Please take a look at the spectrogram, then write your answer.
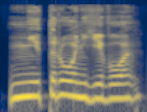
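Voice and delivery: a touch of an alien, possessed voice; someone else's voice. A narrator's reading. Кэт blocking Бон's attack, slow forceful voice not her own. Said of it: "чужим голосом сказала она".

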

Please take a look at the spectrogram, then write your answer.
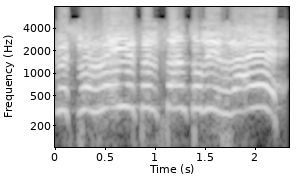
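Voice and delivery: loud, high, slow war cry; grito de guerra. Shown as a demonstration. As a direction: lead the army in a slow shout. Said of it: "griten otra vez". (grito de guerra fuerte y lento)

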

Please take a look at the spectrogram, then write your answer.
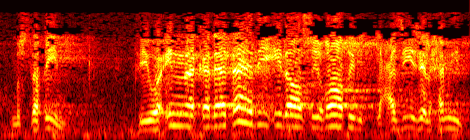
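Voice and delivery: usual speaking voice

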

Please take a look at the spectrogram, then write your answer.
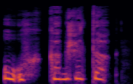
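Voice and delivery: high, drawn-out wail of pain; pained howl. A narrator's reading. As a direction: howl it like a wounded she-wolf. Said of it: "взвыла раненой волчицей".

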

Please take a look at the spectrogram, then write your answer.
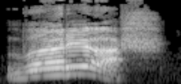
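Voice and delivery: put-on loud accusing drunk; drunken shout. A narrator's reading. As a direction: bark it at the boy. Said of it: "Пьяный погрозил ему пальцем".

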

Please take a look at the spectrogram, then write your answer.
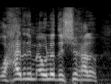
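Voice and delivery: fast parroted prayer echo; repeated prayer. Retold or imitated. Samara repeating the sheikh's dictated prayer, quick echo. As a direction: hurry the supplication back, obediently. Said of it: "وسمارة يقول".

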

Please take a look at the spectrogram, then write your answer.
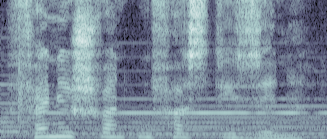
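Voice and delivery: usual speaking voice

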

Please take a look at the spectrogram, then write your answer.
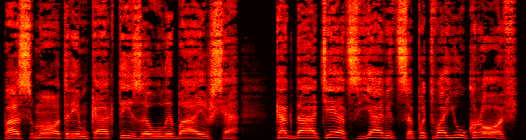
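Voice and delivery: high, slow menacing creature voice; gloating threat; threatening forest spirit. A narrator's reading. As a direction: warn her with relish.

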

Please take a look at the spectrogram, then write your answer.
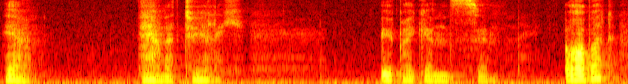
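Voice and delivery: slow hushed whisper; whispering slowly, voice almost gone. Acted. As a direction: drop to a breathy whisper before the hard question. Hushed before confronting Robert.

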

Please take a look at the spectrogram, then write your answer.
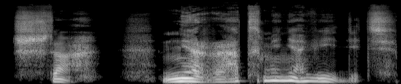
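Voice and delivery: slow hissing shadow voice; creeping nightmare whisper. Acted. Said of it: "прошипела тень".

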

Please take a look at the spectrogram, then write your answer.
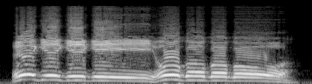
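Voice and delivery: long drawn-out far-off call, loud and high; distant halloo. A narrator's reading. A man calling to the children from far off, drawn-out halloo. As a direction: halloo across the forest. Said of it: "донёсся далёкий-далёкий крик".

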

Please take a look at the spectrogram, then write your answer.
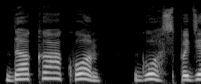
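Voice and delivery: usual speaking voice

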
